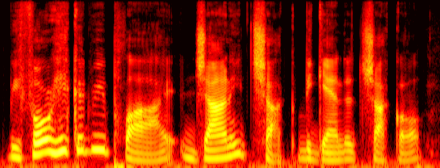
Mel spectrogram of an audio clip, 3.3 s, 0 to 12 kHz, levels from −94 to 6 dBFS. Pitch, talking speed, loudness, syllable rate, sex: 140 Hz, 165 wpm, -19 LUFS, 5.2 syllables/s, male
